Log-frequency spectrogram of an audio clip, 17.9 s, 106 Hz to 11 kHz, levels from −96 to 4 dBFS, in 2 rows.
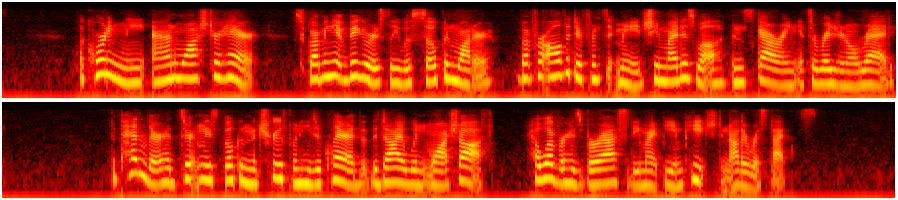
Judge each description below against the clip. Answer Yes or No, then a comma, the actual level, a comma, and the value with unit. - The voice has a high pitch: Yes, high, 230 Hz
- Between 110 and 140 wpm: No, average, 180 wpm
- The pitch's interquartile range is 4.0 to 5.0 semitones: Yes, average, 4.7 semitones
